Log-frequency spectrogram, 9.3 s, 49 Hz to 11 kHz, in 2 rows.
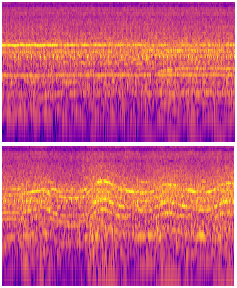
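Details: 2005 Honda CR-V before transmission repair: engine running with a clear high whine rising and falling with engine speed; repaired transmission is much quieter.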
